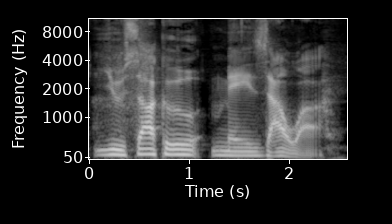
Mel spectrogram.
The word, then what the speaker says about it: Yusaku Maezawa: So the first two are both Japanese, both from Yusaku Mazawa. Sorry, I don't speak Japanese. You'll have to correctly pronounce that. – Yusaku Maezawa.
